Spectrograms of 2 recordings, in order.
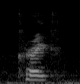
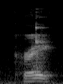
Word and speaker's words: Kriek: Crake. – Crake. – Crake. – Well, all right. Do you know how to pronounce it? It's no, you nailed it. It's kind of like creek, I think. It's I don't know. – K-R-I-E-K.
